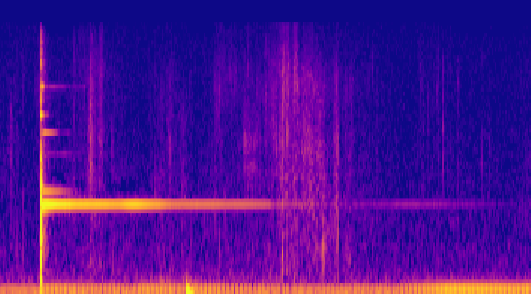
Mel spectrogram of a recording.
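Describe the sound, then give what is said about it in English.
A tuning fork is struck once with a sharp metallic tap during a hearing test, then rings with a steady, pure high tone that slowly fades over several seconds above a constant low hum. “just gonna use this tuning fork here. And what it does is I hit it, it makes that high ringing sound”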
